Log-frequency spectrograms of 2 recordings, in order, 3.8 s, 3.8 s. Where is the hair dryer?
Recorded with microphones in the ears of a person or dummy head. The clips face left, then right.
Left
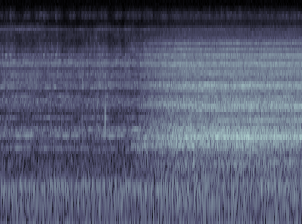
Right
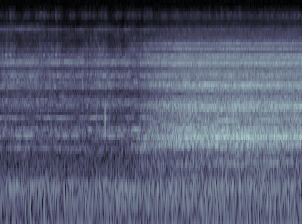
5° left (ahead or behind), 0.6 m.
